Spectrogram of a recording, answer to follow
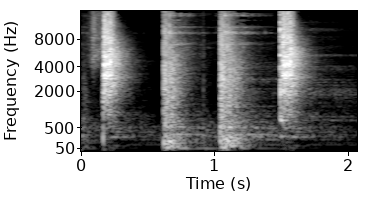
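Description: Music with heavy percussive hits about twice a second, each ringing off. There are four hits, and the last one fades away near the end.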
